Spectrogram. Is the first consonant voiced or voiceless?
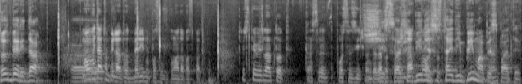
voiceless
